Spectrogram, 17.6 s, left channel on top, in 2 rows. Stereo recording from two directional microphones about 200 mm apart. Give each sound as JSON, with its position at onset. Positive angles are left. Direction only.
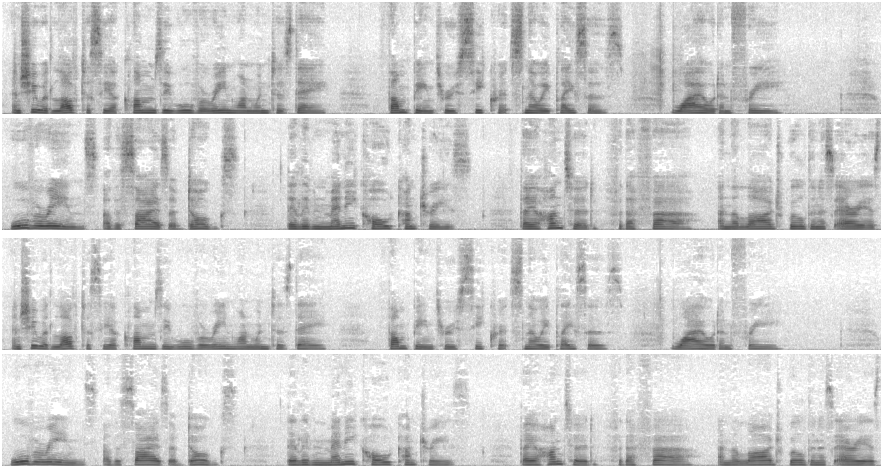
{"t": 0.1, "sound": "speech", "side_deg": -35}
{"t": 8.9, "sound": "speech", "side_deg": -30}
